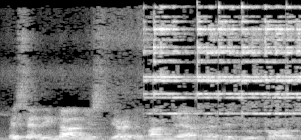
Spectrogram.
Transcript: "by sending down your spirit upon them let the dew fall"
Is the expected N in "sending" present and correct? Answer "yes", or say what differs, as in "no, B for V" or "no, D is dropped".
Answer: yes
